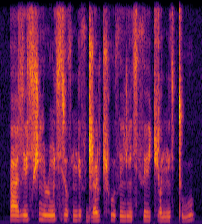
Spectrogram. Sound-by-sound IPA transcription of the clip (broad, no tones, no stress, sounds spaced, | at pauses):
a z e sʲ ʃ ĩ ɹ ũ sʲ z o θ nʲ ɛ θ ɖ͡ʐ ɐ lʲ ʈ͡ʂʰ u θ ĩ ʒ ĩ sʲ θ e t͡ɕ ɔ nʲ ũ sʲ tʼ u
